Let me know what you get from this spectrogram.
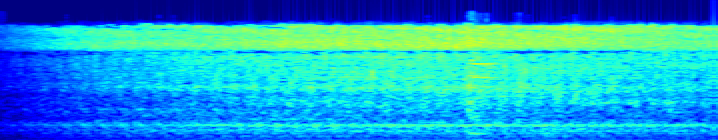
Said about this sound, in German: In seiner kleinen Werkstatt in Marrakesch schleift Buchta Edouani eine Holzlamelle. Es ist eine von vielen, die am Ende gebogen und dann den Resonanzkörper der fertigen Laute bilden werden.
